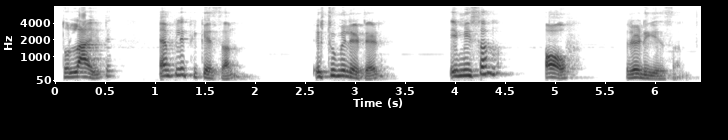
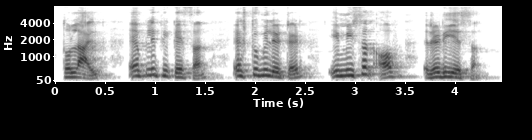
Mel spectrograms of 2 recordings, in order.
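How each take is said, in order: First: It is said slowly. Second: It is said rather fast.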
